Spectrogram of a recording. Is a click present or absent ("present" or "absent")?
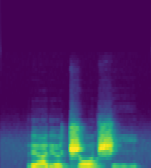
absent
